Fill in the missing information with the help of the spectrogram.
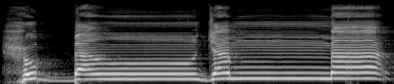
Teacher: A gunna, nasalization. Where's the makhraj of the jim? Middle of the tongue.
